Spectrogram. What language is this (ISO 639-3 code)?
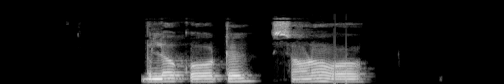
lss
